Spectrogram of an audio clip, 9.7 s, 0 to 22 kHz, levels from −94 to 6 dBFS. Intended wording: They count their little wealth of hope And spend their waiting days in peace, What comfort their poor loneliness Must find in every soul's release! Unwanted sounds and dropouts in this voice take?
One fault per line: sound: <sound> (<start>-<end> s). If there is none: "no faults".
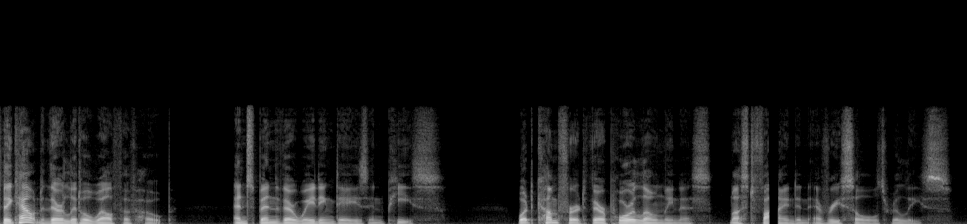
sound: dropout (7.7-7.8 s)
